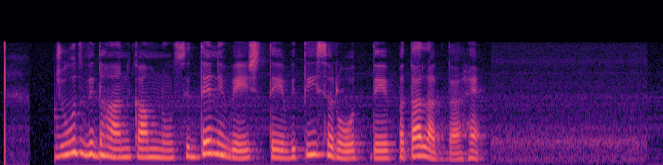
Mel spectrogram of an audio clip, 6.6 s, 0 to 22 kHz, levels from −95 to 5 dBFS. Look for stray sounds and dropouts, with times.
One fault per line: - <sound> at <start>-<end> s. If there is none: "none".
none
